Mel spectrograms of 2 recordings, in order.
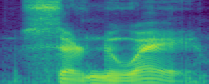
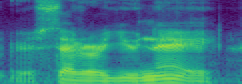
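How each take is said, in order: First: "Cernue" as SAIR-noo-ay; first pronunciation. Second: "Cerune" as SETTER-oo-nay; alternative pronunciation. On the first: Vlogger introducing an ancient word to viewers, "Cernue" said SAIR-noo-ay. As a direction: say "Cernue" with an S start and an AY ending. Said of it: "different ways to pronounce the word". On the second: Vlogger offering viewers another version, "Cerune" said SETTER-oo-nay. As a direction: say "Cerune" with an extra syllable, ending in NAY. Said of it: "or Cernu". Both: Shown as a demonstration.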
